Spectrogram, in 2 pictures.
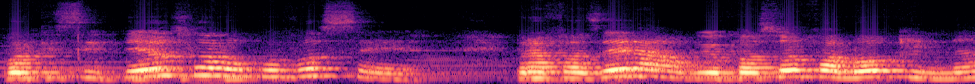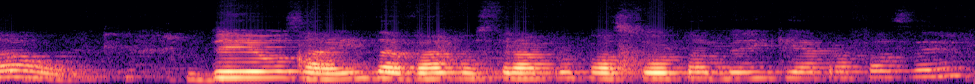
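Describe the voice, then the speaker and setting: A woman pastor with a high voice preaches, and she acts out each person's lines as she tells the story. She is heard from a distance, and her voice rings through a very echoey hall. A faint guitar plays behind her. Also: a little slow, highs cut off. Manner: animated storytelling, acting out dialogue. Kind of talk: sermon. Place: church hall.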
